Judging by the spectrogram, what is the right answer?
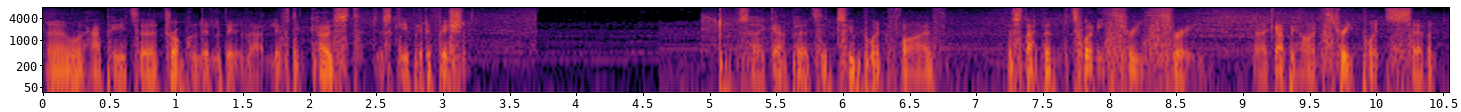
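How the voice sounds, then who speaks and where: A man working as a race engineer, calmly reading out gaps and lap times over team radio. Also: medium pitch, normal speed, faint music behind. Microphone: headset radio. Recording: noisy team radio line.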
